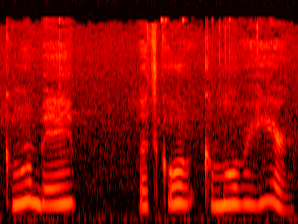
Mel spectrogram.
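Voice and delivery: high, gentle sing-song coaxing; sweet coaxing call. Shown as a demonstration. Owner showing the kind way to call her dog, high and sweet. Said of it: "But if I'm like".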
